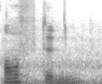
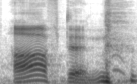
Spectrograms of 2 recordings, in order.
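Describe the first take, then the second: First: It is said in a British accent. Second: It is said in an American accent. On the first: "the British one do often" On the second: "and then the American often"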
